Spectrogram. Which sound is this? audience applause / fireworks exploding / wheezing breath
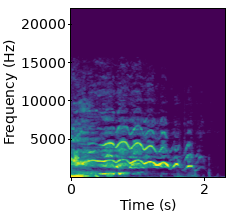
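wheezing breath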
